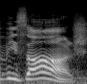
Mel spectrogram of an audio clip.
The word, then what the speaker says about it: Visage: The Visage, yes, that's how you pronounce that, are a heart and a mask bound together in phase 1 by a chain.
